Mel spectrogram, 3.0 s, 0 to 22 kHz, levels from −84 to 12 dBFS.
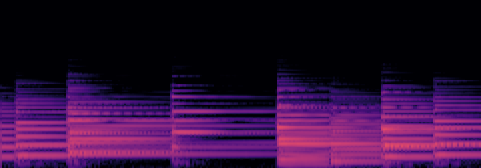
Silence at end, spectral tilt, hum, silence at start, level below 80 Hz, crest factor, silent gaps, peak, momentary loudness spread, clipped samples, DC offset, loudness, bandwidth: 0 s; -9 dB/octave; none; 0 s; -56 dBFS; 16 dB; none; -16 dBFS; 6 LU; under 0.1%; under 0.1%; -31 LUFS; 5.6 kHz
